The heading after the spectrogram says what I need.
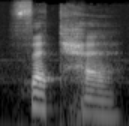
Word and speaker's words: fathah: Fathah, to be pronounced with a roughly aspirated ha, which we have indicated by a dot under it, and which is somewhat like HH or doubly strong H. It is also somewhat like a deep sigh. Be sure you do not run the t and h together, making th. Note, fat is the first syllable and ha the second.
